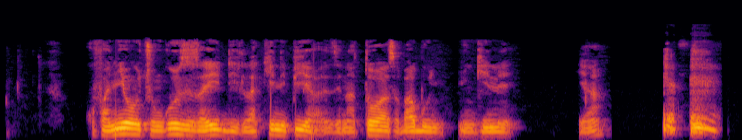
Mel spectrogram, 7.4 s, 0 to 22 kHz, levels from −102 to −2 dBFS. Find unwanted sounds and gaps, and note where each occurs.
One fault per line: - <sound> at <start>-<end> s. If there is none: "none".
- throat clearing at 6.6-7.2 s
